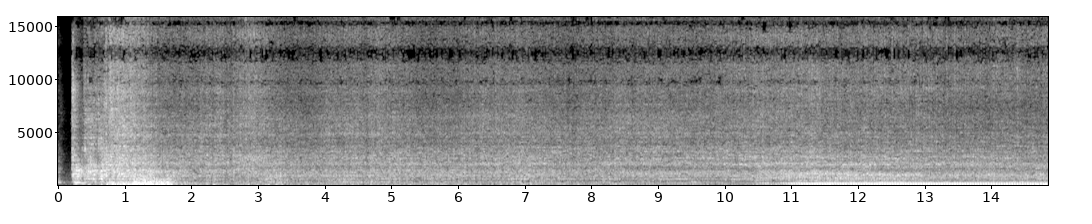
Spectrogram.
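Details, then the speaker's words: Craftsman DYT 4000 twin after engine repair, one coil disconnected to test: cranks and catches rough and lumpy, then settles into a lopsided steady chug running on just one cylinder. "As soon as I get it started, obviously we'll hear a difference if it is working, but I'm gonna go over to the other side and disconnect the other coil to make sure it still runs on one."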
